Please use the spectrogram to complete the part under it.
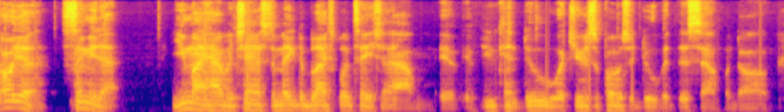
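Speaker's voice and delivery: normal talking voice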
